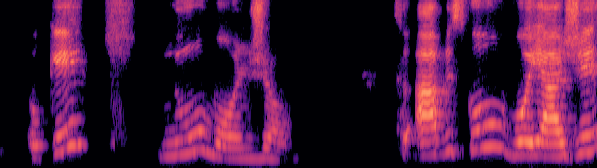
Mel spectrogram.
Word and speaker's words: mangeons: So there will be या no change अगर in मैं इसको रिमूव करती हूँ ई को, ओके, सो इसकी प्रोनाउंसिएशन डिफरेंट हो जाएगी. नू Mongo. So Mongo, no, I want नू मोंजो. Why? Because I am saying मोंज.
